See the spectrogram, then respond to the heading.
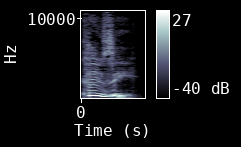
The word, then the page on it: cozy: British English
